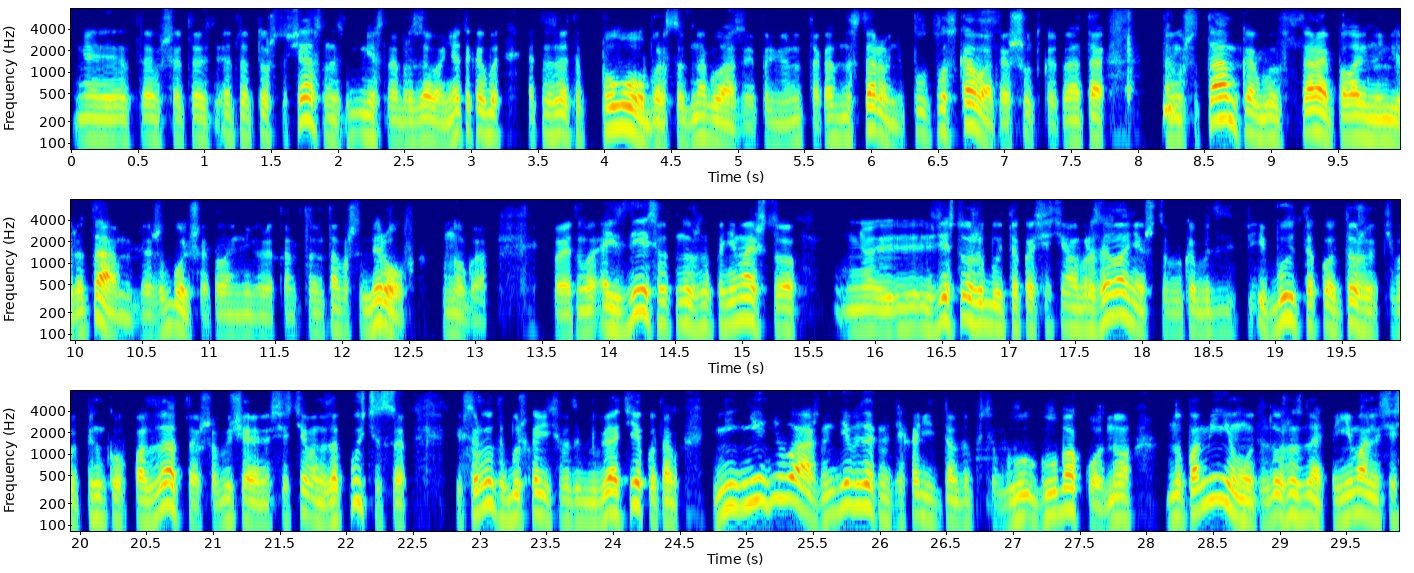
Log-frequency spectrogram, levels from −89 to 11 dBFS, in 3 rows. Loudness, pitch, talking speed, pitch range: -27 LUFS, 120 Hz, 205 wpm, 110-155 Hz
